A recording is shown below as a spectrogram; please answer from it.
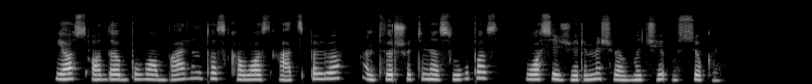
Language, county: Lithuanian, Kaunas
